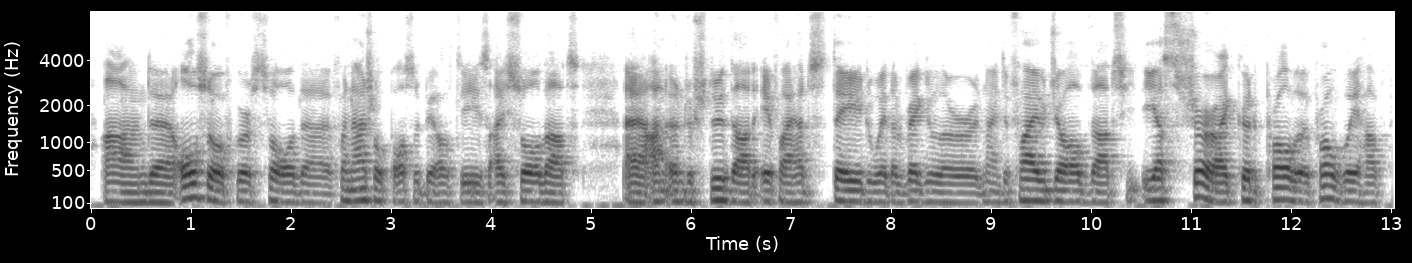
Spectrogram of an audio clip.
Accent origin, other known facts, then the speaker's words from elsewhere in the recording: Bergen, Vestland, Norway; also born or lived in Spain; So yeah, I'm born and raised in Bergen, Norway. I've lived there most of my life, except for a little chapter living in Spain.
